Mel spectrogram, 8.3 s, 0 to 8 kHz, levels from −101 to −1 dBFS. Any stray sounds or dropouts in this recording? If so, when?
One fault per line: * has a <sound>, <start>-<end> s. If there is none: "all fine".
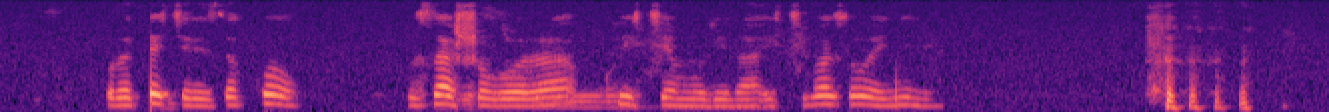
* has a dropout, 0.9-0.9 s
* has a laugh, 7.2-7.8 s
